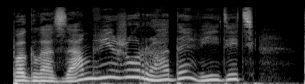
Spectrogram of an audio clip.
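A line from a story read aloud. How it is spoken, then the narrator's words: Mocking drawl. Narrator (Russian): протянул издевательски Харт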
